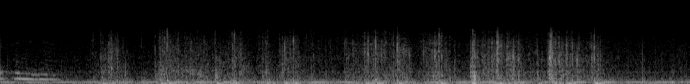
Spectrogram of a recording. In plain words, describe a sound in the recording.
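Paper rustles as a letter is unfolded.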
